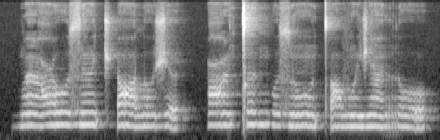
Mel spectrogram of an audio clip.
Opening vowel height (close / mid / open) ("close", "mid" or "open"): open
